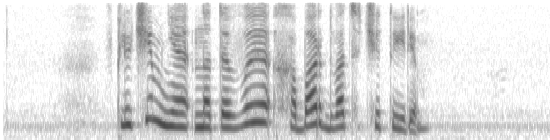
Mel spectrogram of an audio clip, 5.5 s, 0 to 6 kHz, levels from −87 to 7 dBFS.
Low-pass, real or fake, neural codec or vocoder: 5.4 kHz; real; none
